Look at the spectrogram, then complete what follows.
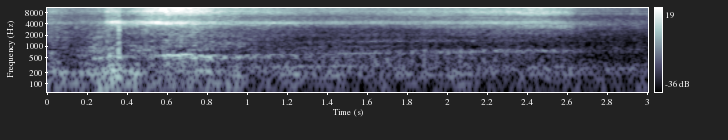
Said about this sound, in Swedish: nu kommer den här motorcykeln igen. Nu står vi nog i vägen. Kommer att blåsa förbi och så här. Andra gången han kör här nu förbi.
